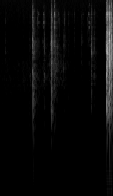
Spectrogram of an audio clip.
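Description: A few faint, short clicks from the adjustment screw on the stem of an Everlast Hyperflex Strike reflex bag being unscrewed by hand.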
